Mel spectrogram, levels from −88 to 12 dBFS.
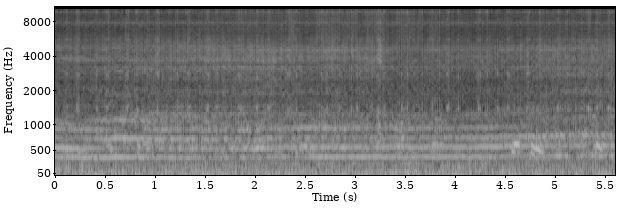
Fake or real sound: fake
